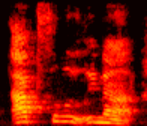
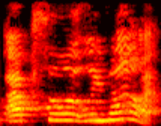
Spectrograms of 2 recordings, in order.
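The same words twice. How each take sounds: First: Firm refusal. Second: Higher, insistent no; firm refusal. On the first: Mother refusing her little child, quiet and firm. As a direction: shut it down quietly. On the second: Mother repeating her no to her child, insistent. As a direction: say it again and mean it. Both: Real, not acted.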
